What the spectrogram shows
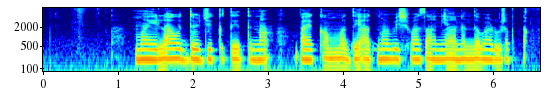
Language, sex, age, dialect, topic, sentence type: Marathi, female, 25-30, Southern Konkan, banking, statement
